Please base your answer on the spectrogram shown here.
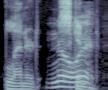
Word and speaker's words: Lynyrd Skynyrd: all from their first album which is called pronounced Leonard skard yeah so I mean we can talk about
